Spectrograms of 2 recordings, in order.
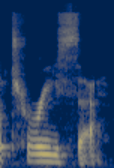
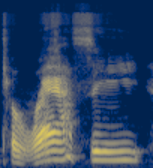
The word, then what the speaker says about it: Teresa: I've been called Terrasi and Theres and all kinds of weird things.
